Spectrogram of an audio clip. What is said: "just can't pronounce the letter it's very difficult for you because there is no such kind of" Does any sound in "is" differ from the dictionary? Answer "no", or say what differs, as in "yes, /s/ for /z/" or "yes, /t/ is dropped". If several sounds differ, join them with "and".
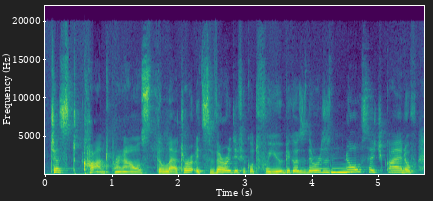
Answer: no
